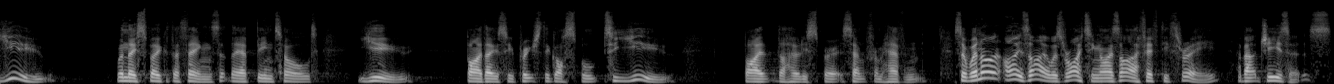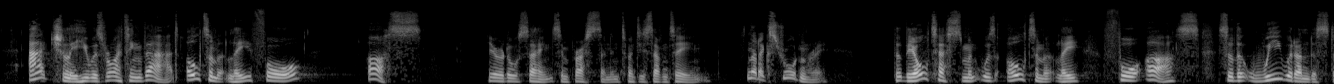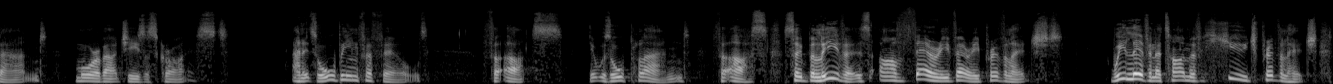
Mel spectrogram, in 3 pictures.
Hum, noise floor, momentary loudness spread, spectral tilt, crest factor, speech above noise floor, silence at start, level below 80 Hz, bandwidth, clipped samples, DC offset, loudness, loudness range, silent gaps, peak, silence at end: none; -70 dBFS; 16 LU; -5.5 dB/octave; 22 dB; 45 dB; 0 s; -76 dBFS; 14 kHz; under 0.1%; under 0.1%; -26 LUFS; 7 LU; none; -4 dBFS; 0.05 s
